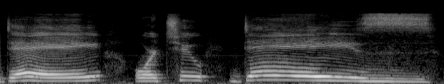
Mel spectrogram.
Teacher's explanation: It's not days, unvoiced, it's days with a voiced Z ending.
